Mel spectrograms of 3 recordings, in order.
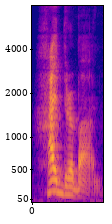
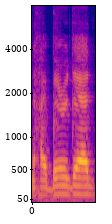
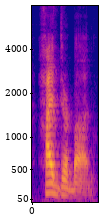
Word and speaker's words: Hyderabad: my video on srh i killed hyderabad quite a few times pronounced pronouncing that name oh i hope i'm saying it correctly this time i think last time i kept saying hi bear dad i got the b and the d mixed up hyderabad and this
